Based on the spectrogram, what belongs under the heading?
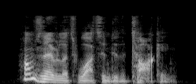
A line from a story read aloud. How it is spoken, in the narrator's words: Ty snapped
